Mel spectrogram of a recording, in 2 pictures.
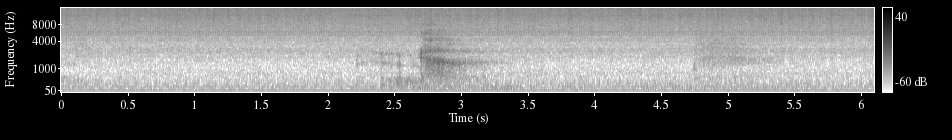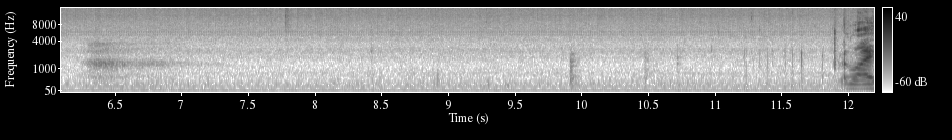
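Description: A man sobs and sniffles quietly.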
